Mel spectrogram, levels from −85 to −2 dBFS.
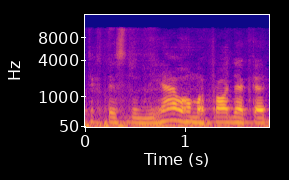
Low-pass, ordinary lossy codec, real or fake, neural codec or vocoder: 10.8 kHz; AAC, 48 kbps; fake; codec, 24 kHz, 1.2 kbps, DualCodec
